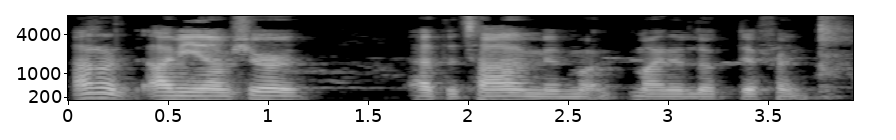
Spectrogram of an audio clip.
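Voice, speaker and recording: A man's voice: medium pitch, steady tone, moderate pace, creaky, fairly bright tone. A young Danish-born man as a podcast guest, talking in a loose, hesitant way with many restarts. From Denmark. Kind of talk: casual conversation.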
